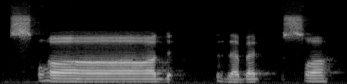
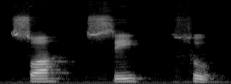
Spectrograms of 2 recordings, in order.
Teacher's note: اس کو موٹا بھی پڑھنا ہے اور اس کے اندر سیٹی کی آواز بھی آئے گی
